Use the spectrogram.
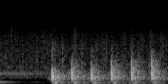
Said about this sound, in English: And then, at 3 o'clock, a knock on my door.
